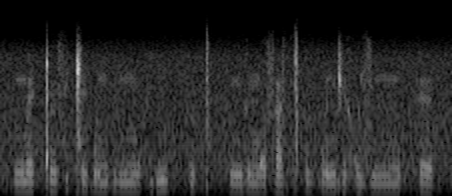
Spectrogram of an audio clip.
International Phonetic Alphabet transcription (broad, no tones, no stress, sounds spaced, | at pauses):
ŋ͡m ɛ ǃ ø s i ǁ e ɓ ə m ə ɓ y mː o x i ŋ͡m i pː ø ǀ i kː ø ŋ ɡ ø m ɔ s a z ǀʰ ə v ɓ ə n d͡ʒ ɛ x o j z y mː ə kː ɛ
